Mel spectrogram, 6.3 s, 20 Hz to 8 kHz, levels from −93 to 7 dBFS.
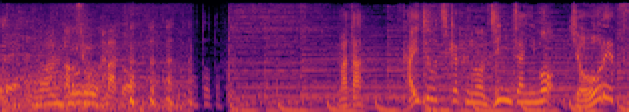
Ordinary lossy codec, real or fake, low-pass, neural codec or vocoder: AAC, 32 kbps; real; 7.2 kHz; none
